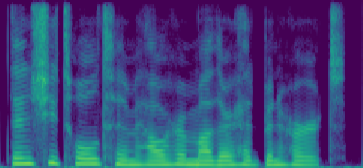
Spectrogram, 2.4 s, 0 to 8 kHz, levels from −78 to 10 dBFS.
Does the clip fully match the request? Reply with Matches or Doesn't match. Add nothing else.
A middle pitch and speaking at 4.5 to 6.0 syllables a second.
Doesn't match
